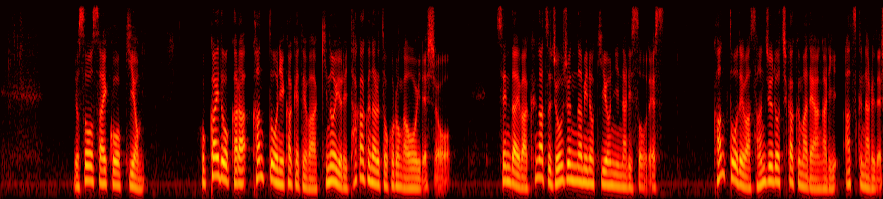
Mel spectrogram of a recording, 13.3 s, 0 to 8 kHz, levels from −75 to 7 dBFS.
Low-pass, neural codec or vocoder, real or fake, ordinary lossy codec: 7.2 kHz; none; real; none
